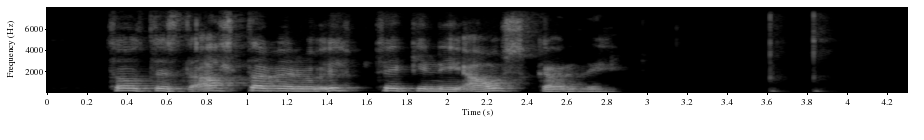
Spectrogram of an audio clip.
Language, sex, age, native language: Icelandic, female, 40-49, Icelandic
